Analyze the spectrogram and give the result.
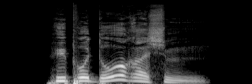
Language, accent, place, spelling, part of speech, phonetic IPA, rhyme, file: German, Germany, Berlin, hypodorischem, adjective, [ˌhypoˈdoːʁɪʃm̩], -oːʁɪʃm̩, De-hypodorischem.ogg
- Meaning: strong dative masculine/neuter singular of hypodorisch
